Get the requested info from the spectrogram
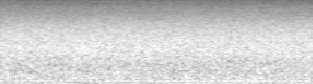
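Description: Steady fan hum and hiss from a space heater, with a constant low drone.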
